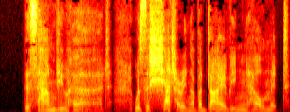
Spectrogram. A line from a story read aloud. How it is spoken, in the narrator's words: he sneered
